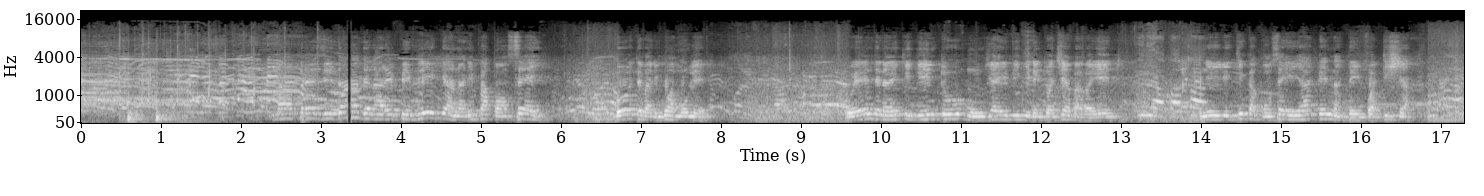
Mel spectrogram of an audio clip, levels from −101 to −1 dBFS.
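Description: At 3.34 s the sound drops out for about 44 ms, returning at 3.38 s. This is a gap at a join of encoded pieces. The audio was encoded in separate sections and then butted together untrimmed. Each section kept its encoder's leading delay and the padding on its final frame. That leaves a short hole of silence. Its edges are smeared by the codec. The sound then resumes exactly where it stopped.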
